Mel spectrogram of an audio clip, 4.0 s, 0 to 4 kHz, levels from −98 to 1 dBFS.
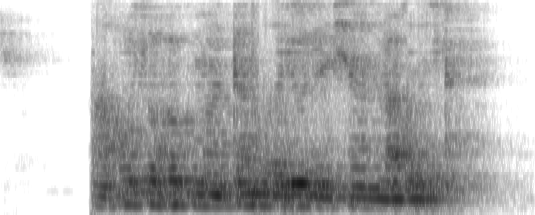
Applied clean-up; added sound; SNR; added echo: neural separator model SepFormer DNS4.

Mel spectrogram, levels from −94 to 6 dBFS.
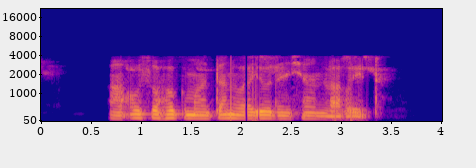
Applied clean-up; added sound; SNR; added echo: none; none; none; none.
